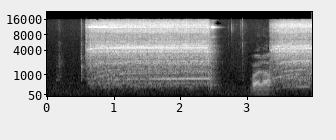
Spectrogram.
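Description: Power drill running in two bursts while an automatic chicken coop door, built from old roller-shutter slides joined by a sheet-metal plate, is taken apart; a steady loud whine, a short pause, then another spin, with no one speaking.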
